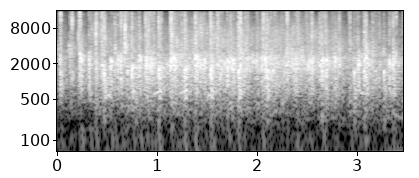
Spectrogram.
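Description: Studio audience applause on a television dating game show, a dense, steady wash of many hands clapping at full volume throughout, with no voices over it.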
